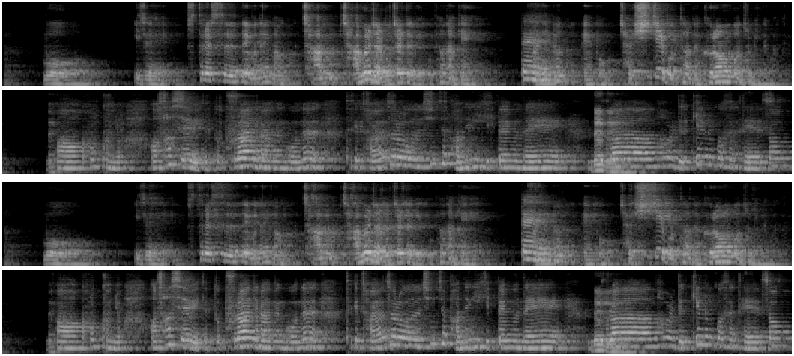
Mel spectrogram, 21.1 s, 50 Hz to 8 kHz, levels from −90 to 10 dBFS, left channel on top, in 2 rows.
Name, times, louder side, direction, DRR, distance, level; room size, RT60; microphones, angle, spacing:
voice 1, 0.5-1.2 1.8-6.3 7.1-10.3 11.1-11.3 18.3-18.8, left 1 dB, 50° left, -1 dB, 4.6 m, -31 dB
voice 2, 6.9-7.4 11.2-18.2 18.6-20.9, right 1 dB, 55° right, 2 dB, 5.0 m, -30 dB
29.5 x 26.5 x 3.8 m, 1.1 s
head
